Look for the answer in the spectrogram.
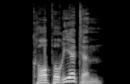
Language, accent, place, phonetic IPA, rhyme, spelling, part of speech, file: German, Germany, Berlin, [kɔʁpoˈʁiːɐ̯təm], -iːɐ̯təm, korporiertem, adjective, De-korporiertem.ogg
- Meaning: strong dative masculine/neuter singular of korporiert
